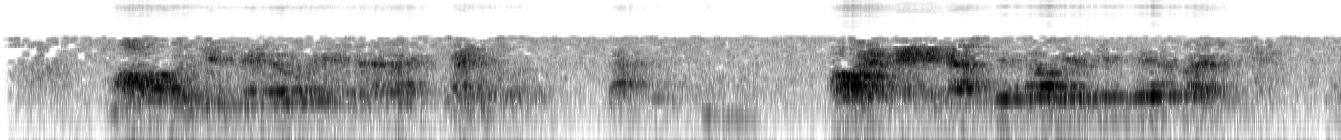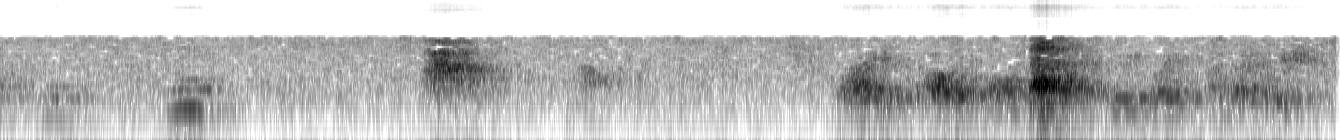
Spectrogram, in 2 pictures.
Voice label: Whisper Male voice Yeah; Ballard Building

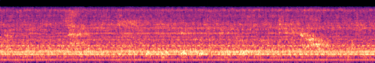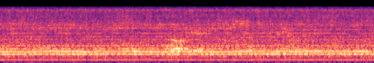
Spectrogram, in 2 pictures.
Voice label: Basement Unexplained Whisper (No) Amplified

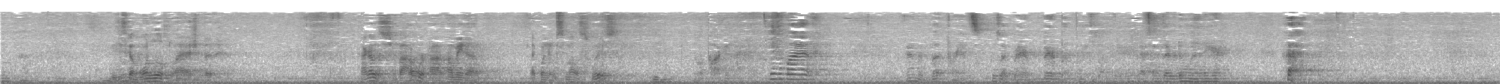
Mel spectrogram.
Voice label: female voice believe it; Community Methodist Church; Pullpit

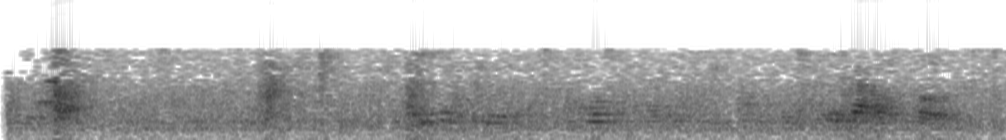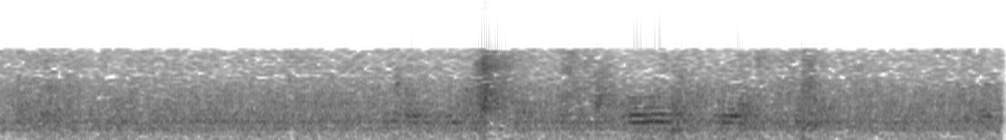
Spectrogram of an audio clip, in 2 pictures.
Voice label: Back off Female voice; Case 020 Ballard Building

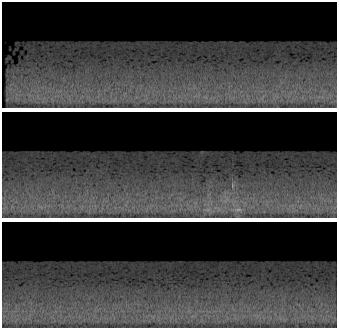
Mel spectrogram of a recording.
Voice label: male vo; Case 012 Pocahontas Fuel Building 2nd Floor Art Room

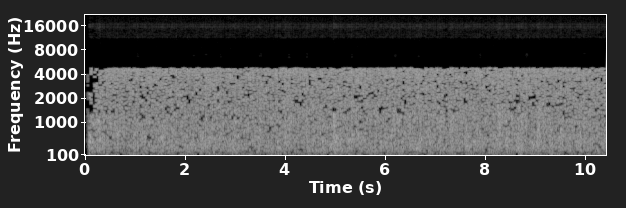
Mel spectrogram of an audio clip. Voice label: Whisper HEY WITH A LAUGH; Case 021 Zepp Home; Master Bedroom

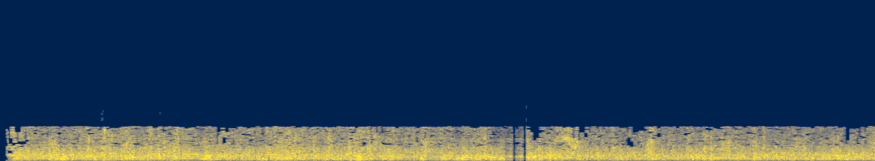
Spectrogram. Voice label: Living Room, female whisper

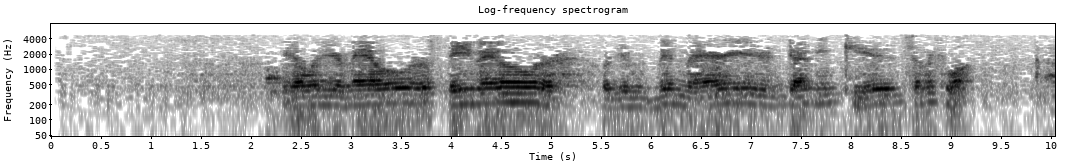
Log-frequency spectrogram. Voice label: Home Master Bedroom WHISPER Inaudible; Case 021 Zepp

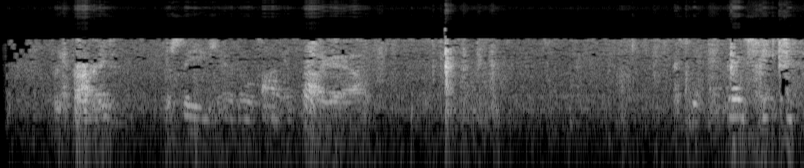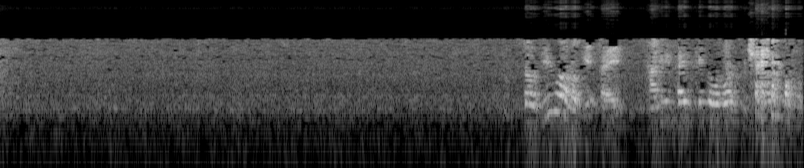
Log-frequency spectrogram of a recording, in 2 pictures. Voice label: Town Hall Main Office, female voi; Case 013 Pocahontas

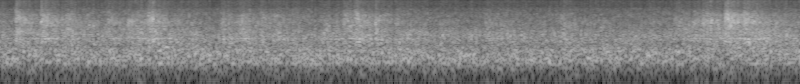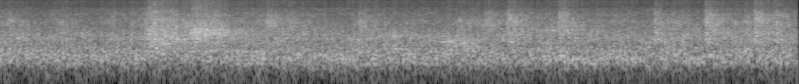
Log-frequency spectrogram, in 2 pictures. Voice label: Kids Room Unexplained inaudible whisper; Truner Home Bluefield WV; 2nd Floor

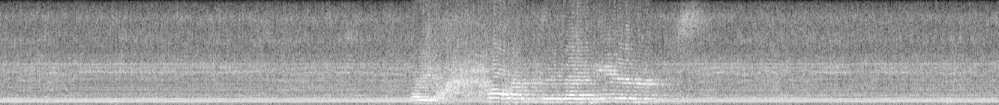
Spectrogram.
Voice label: Basement Unexplained Whisper (Hi) Amplified

